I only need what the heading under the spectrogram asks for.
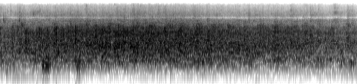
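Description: Sustained audience applause, a dense, steady wash of many hands clapping at an even loudness for about seven seconds, with no voices standing out.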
